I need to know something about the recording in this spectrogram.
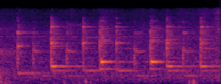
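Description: Mobile phone ringtone: a quick melody of short, bright pitched notes, several a second.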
